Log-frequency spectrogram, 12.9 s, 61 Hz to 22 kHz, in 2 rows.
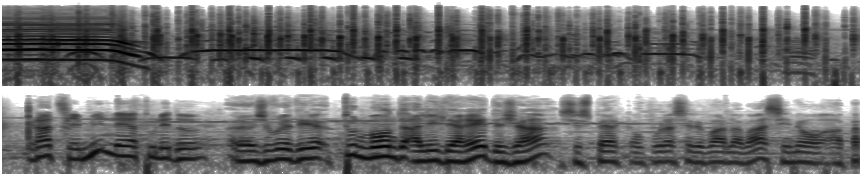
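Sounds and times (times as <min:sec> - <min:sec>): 
small group applauding: 0:00.0 - 0:06.9
speech: 0:06.7 - 0:12.8.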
